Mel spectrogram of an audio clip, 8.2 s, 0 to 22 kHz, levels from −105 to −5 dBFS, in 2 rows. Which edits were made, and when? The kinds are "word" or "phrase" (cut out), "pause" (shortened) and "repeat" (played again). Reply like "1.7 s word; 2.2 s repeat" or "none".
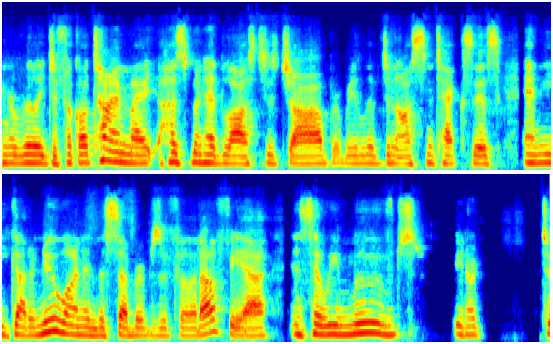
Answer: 3.8 s pause; 6.2 s pause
